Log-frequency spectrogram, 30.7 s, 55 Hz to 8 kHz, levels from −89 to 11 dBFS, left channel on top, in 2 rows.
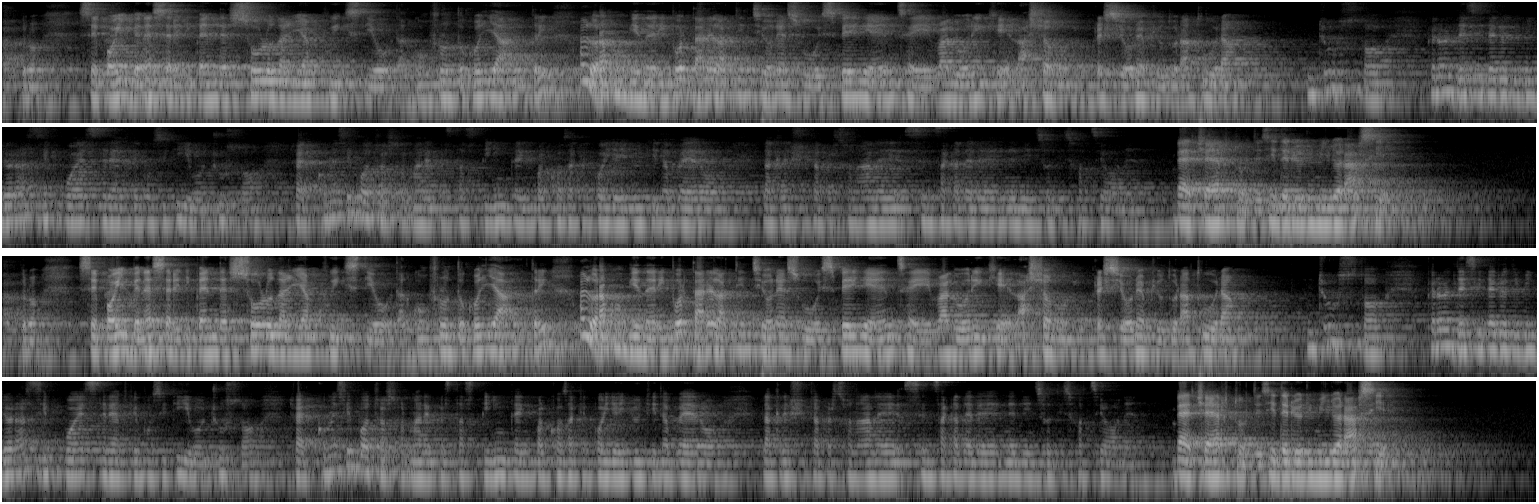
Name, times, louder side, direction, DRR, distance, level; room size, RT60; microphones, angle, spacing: voice 1, 0.0-12.4 27.1-29.3, right 2 dB, 35° right, 4 dB, 0.7 m, -30 dB
voice 2, 0.9-1.3 13.0-26.7, right 2 dB, 75° right, 4 dB, 0.8 m, -38 dB
13.5 x 4.9 x 3.6 m, 2.5 s
head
